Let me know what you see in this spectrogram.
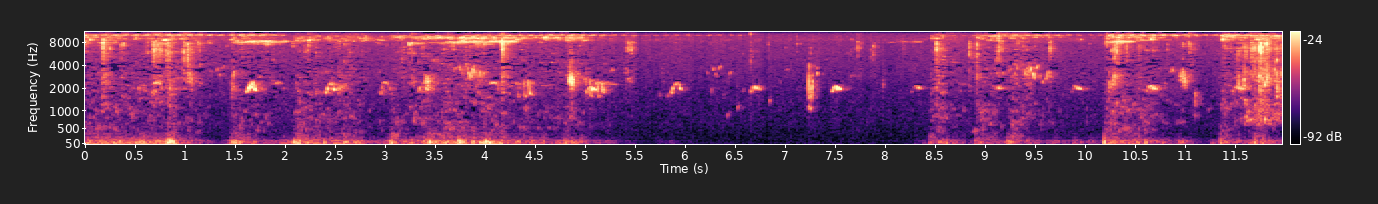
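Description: Faint bird chirps, short and repeated about twice a second, over low wind rumble on the microphone and a faint steady high whine.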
